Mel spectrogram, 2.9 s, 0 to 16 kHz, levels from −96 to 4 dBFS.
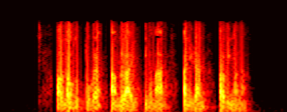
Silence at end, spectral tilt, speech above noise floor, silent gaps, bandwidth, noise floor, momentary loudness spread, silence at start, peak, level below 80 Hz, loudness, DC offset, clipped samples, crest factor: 0.45 s; -6 dB/octave; 42 dB; none; 8 kHz; -65 dBFS; 8 LU; 0.55 s; -4 dBFS; -48 dBFS; -24 LUFS; under 0.1%; under 0.1%; 20 dB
